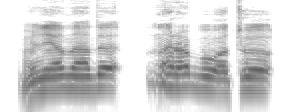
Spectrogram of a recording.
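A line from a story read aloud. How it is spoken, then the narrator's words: Mumble. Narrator (Russian): промямлил он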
